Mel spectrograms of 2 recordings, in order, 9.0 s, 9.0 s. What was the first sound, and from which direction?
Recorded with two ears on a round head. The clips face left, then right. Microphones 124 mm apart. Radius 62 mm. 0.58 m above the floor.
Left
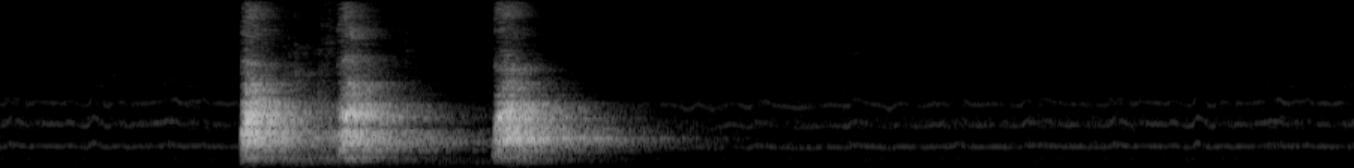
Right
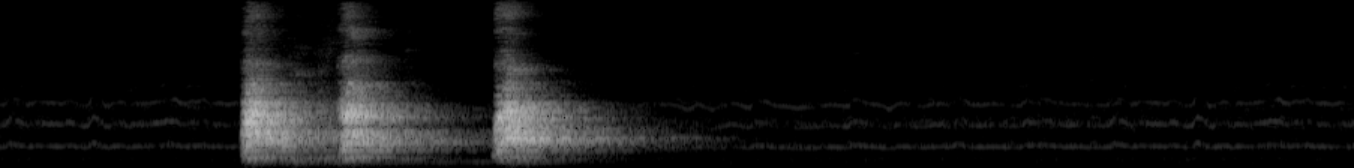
A dog barking, 80° left.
